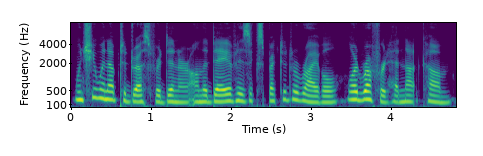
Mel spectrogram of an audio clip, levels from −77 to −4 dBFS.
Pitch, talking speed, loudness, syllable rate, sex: 195 Hz, 250 wpm, -18 LUFS, 5.6 syllables/s, female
